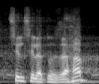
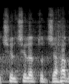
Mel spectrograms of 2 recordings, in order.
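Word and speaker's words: سلسلة الذهب: অংশ হিসেবেই লেখা আছে সিলসিলাতু জাহাব আপনার মতবাদ জাহাব না সিলসিলাতুজ জাহাব না এটা তো উচ্চারণটা শুদ্ধ করে করা যায় সিলসিলাতু জাহাব ফিমাহুল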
